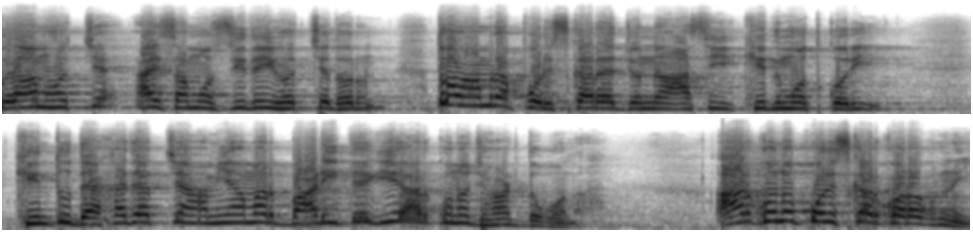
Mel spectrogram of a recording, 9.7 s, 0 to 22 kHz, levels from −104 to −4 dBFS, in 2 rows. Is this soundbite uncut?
yes; 0 cuts

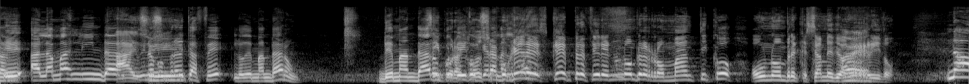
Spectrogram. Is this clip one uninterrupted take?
no; 1 cut; at 5.0 s

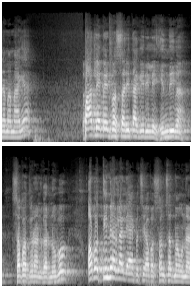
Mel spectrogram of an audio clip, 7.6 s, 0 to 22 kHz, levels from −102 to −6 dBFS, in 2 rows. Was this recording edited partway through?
yes; 1 cut; at 1.6 s

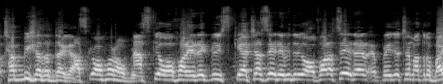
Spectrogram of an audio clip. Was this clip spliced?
no; 0 cuts

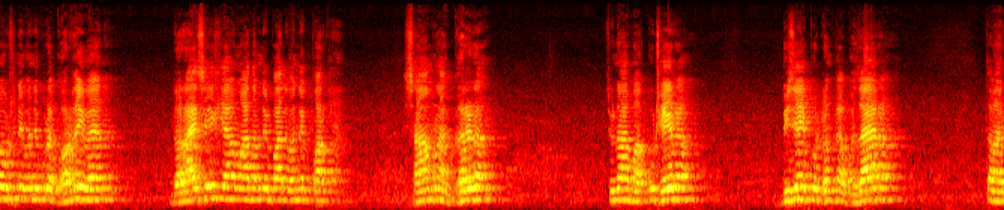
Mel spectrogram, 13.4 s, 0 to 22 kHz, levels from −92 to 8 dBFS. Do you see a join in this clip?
no; 0 cuts

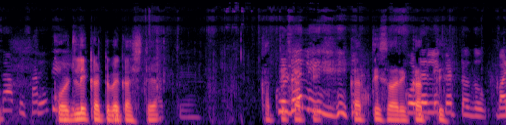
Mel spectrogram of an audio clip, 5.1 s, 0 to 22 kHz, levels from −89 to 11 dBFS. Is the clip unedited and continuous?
yes; 0 cuts

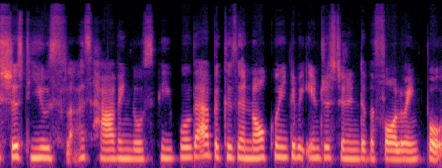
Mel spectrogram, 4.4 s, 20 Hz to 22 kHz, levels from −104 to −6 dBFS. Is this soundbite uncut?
yes; 0 cuts

